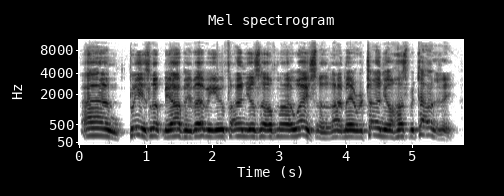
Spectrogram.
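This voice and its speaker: A man's voice: on the high side, fairly even intonation, moderate pace, dark tone, lo-fi sound, pitched above the performer's own voice, close to an everyday voice. Man putting on a sly boastful swindler. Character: boastful middle-aged male German swindler. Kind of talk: audiobook storytelling.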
